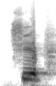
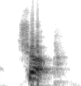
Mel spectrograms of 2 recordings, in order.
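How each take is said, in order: First: "chip" with the vowel of "ship"; short I. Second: "chop" said as "chup", with an uh sound; Kiwi vowel. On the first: Teacher showing the old vowel, "chip" with short I. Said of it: "It's no longer "eh". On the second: Teacher showing the New Zealand vowel, "chop" as "chup". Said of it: "We turn it, "uh". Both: Shown as a demonstration.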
